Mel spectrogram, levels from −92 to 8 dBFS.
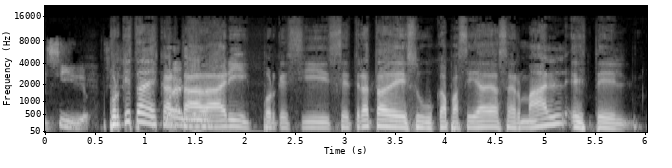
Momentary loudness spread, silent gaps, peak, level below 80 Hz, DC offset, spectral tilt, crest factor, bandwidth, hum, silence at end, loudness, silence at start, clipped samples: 10 LU; none; 0 dBFS; -48 dBFS; under 0.1%; -6 dB/octave; 14 dB; 16 kHz; none; 0.1 s; -14 LUFS; 0 s; under 0.1%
